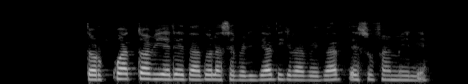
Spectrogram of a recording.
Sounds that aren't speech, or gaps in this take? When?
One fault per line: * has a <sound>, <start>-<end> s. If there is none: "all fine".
all fine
